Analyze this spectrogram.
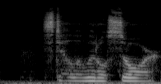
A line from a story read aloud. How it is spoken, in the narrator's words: whispered the angel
